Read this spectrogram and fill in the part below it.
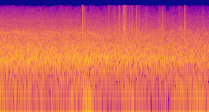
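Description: Bodies thud heavily onto a wrestling ring.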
